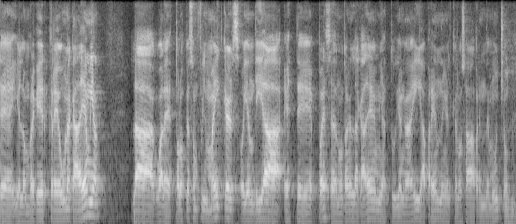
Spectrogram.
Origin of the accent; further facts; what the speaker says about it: Cagua, Aragua, Venezuela; soy nacido y criado en Cagua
